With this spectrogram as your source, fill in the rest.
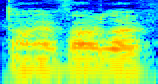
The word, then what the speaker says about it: diavolo: go one pizza express diavalo diavolo how are we pronouncing that diavolo yeah so um looks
